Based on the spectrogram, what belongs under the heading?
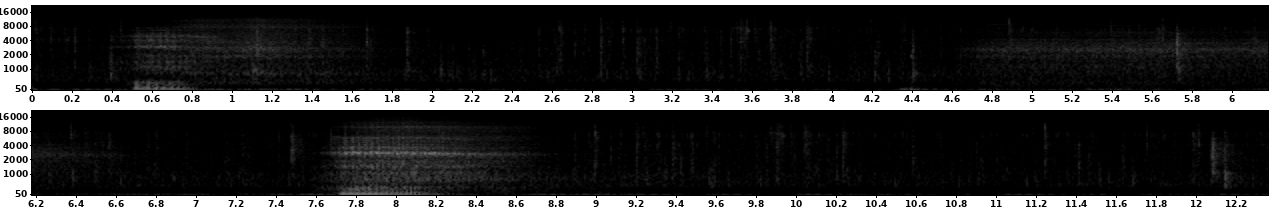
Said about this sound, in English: I should take some deep breaths myself.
